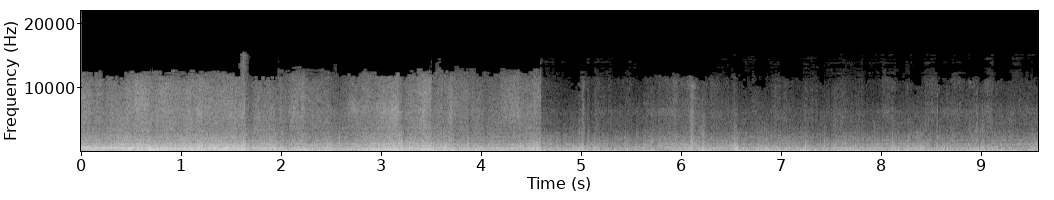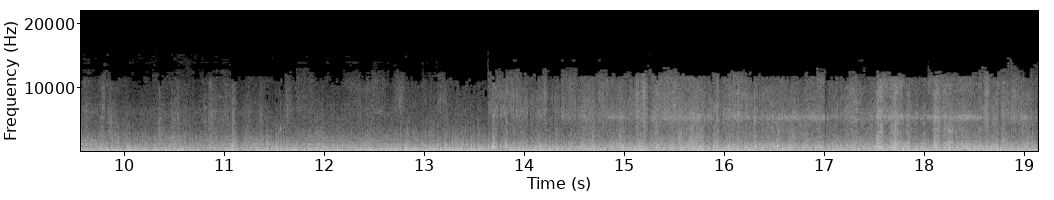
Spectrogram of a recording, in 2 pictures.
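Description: Passenger train running at speed, heard from an open carriage window, with wind buffeting the microphone. A steady hum of tones breaks off suddenly about four and a half seconds in, and a thin high whine comes in over the last few seconds.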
